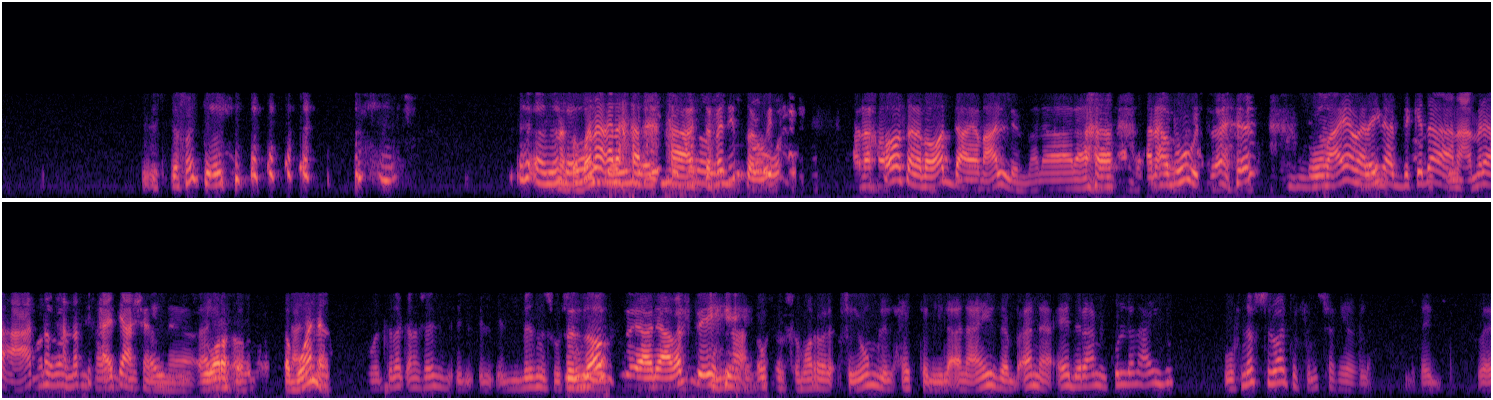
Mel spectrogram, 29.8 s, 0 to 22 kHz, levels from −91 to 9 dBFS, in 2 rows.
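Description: From 6.32 to 9.53 s the speech keeps ducking, by about 25 dB at worst and for around a second in total. That's likely speech suppressed in double talk: both ends were talking, and the echo canceller turned everything down. At 7.71 s a faint echo leak slips through about 0.40 s behind the speech and about 30 dB down, likely loudspeaker pickup the canceller didn't fully remove. From 11.13 to 12.02 s a stronger echo comes back, 0.37 s late and about 15 dB down. Between 12.81 and 18.59 s the ducking returns, dropping by up to about 30 dB for some 2 s in all, with a 0.41 s echo from 17.3 to 17.58 s. Finally, 20.98 to 22.69 s dips by about 30 dB for roughly 0.7 s, and an echo 0.45 s late and about 25 dB down sits at 22.35 to 22.56 s. The top end stops at 4 kHz throughout, which fits a G.711 call line.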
